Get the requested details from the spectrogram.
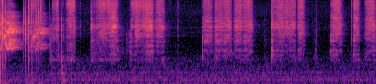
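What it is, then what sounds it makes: Painted wooden sign. Long nails trace, rub and scratch the painted letters on a solid, whitewashed wooden plank sign reading "You make me happy." The strokes come as bright, raspy scratching bursts with short pauses between them and almost no low end, loudest at the very start and quieter afterward.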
